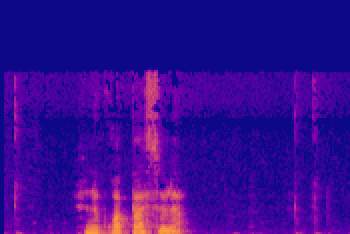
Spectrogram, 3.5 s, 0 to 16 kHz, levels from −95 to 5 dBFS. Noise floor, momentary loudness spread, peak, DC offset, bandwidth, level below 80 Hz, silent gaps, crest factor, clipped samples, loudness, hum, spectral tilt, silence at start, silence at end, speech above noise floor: -69 dBFS; 8 LU; -6 dBFS; under 0.1%; 11.5 kHz; -64 dBFS; none; 22 dB; under 0.1%; -24 LUFS; none; -6.5 dB/octave; 0.85 s; 1.65 s; 46 dB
